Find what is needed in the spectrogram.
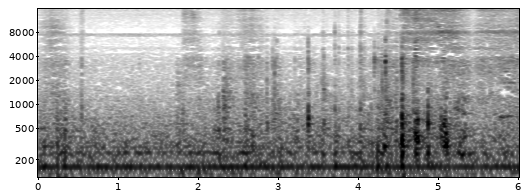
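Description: Hands handling a large cardboard gift box: faint scattered taps and scrapes of fingers on the board, coming more often about four to five seconds in, over a steady low hum.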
